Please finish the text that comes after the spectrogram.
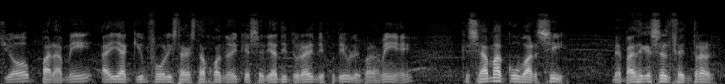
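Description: Tertuliano rápido y enfático. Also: male voice, mid-range voice, fast, a little hiss or hum. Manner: emphatic, repeats phrases. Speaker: studio pundit. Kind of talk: radio sports chat.

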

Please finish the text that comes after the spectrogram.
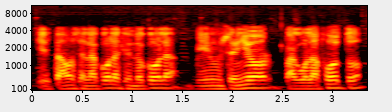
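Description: A man's voice: mid-range voice, fairly even intonation, fast talker, lo-fi sound, soft background music. Easygoing male radio caller. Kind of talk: radio phone-in anecdote.

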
